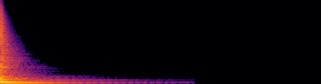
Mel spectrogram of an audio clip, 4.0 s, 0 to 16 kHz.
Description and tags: Dirty Tony's Tom 14'' 062
This is the Dirty Tony's Tom 14''. He recorded it at Johnny's studio, the only studio with a hole in the wall! It has been recorded with four mics, and this is the mix of all!
punk, raw, metal, heavy, 14x10, 14, realistic, real, pack, drum, tom, drumset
